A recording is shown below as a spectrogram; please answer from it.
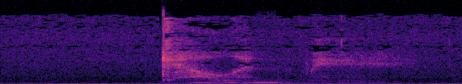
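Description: A woman's brief whispered, muttered utterance about a second in, over a faint steady low hum.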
